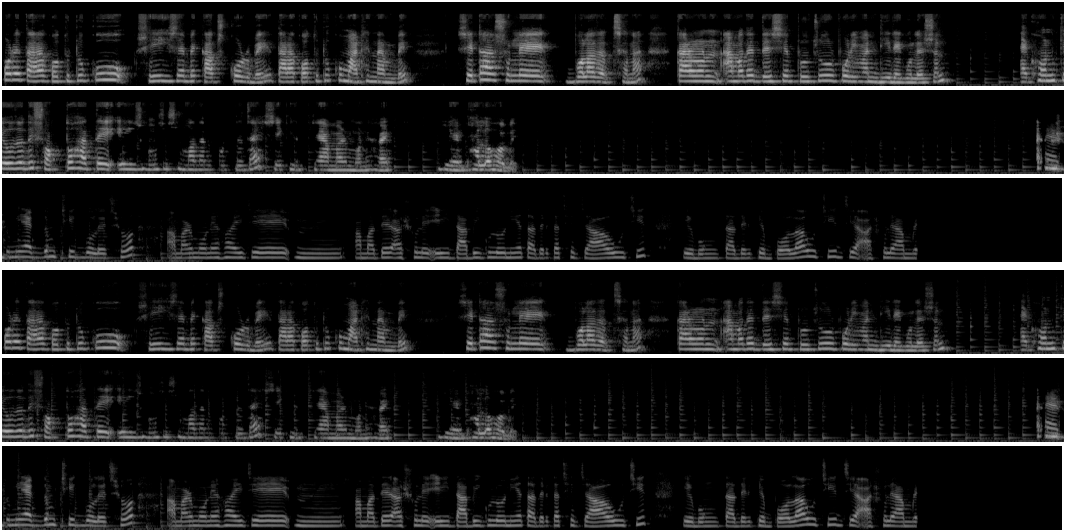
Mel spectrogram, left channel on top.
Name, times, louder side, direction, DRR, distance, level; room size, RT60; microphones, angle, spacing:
voice 1, 0.0-4.3 4.6-9.5 10.2-14.5 15.0-15.8 21.0-21.3, left 5 dB, 40° left, 0.4 m, -31 dB
sound 1, 9.5-23.3, right 2 dB, 50° right, 1.4 m, -55 dB
voice 2, 21.0-30.4, right 3 dB, 30° right, 0.6 m, -40 dB
head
